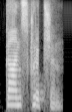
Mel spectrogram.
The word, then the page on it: conscription: Indian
